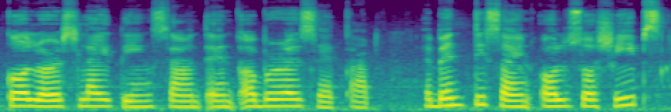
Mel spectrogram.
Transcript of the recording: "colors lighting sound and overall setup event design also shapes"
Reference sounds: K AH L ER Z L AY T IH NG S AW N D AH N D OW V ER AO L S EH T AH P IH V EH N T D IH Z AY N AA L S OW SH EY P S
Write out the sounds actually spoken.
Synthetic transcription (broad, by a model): K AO L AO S L AY T IH NG S AW N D AH N D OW B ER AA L S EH T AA P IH B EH N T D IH S AY N AA L S OW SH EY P S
